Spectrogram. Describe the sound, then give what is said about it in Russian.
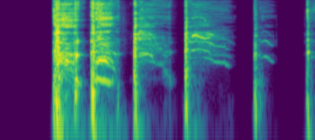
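Raspy coughing and throat clearing: six harsh bursts in quick succession, the first two the loudest and the later ones shorter and weaker, with no speech. “прохрипел Геральт, откашлившись”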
